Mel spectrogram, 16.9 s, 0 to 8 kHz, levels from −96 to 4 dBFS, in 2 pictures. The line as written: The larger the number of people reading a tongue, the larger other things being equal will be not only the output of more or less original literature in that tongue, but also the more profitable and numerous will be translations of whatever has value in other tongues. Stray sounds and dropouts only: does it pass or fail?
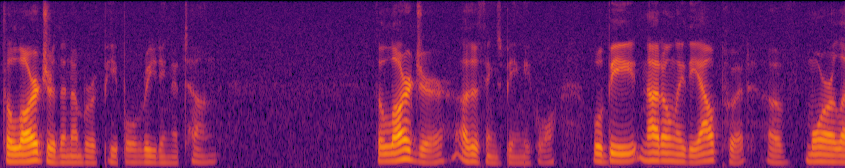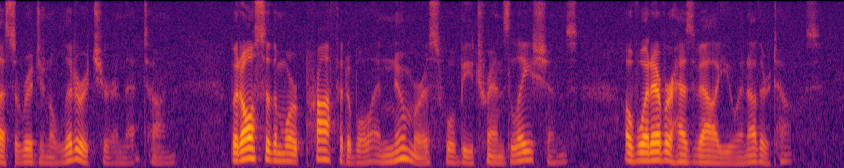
pass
